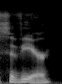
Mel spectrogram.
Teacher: Notice the stress on the second syllable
